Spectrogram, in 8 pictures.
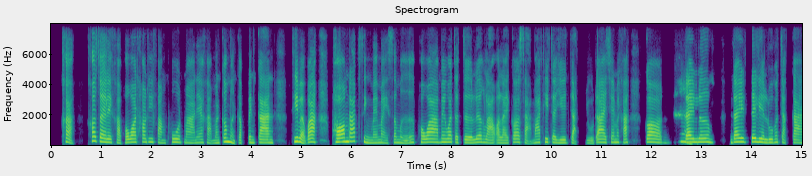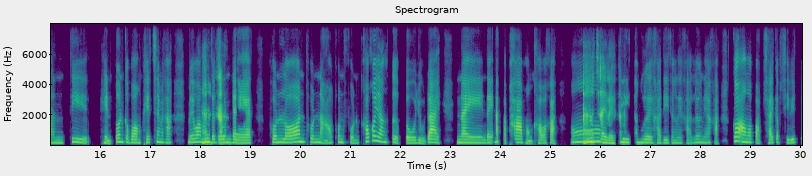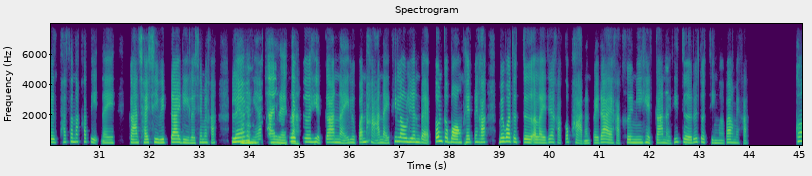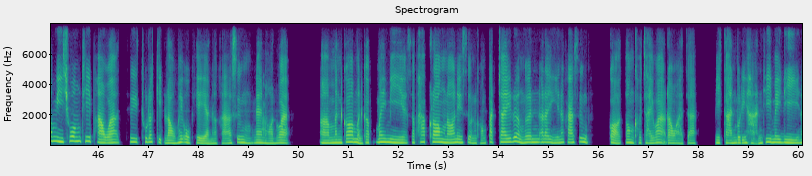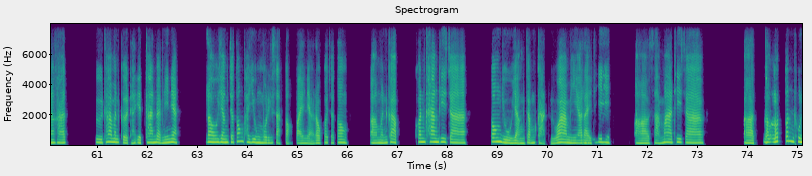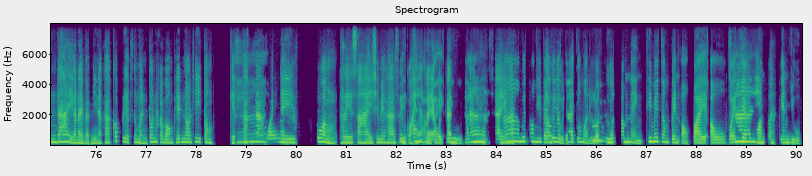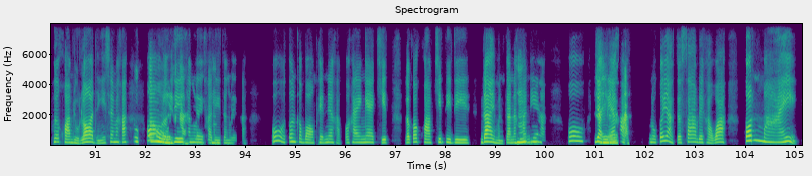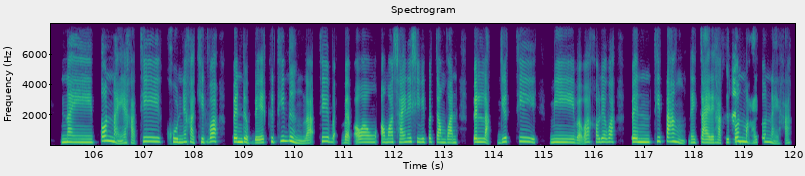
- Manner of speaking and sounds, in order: other noise; in English: "เบส"
- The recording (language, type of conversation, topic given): Thai, podcast, ต้นไม้ให้บทเรียนอะไรที่เรานำไปใช้ในชีวิตจริงได้บ้าง?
